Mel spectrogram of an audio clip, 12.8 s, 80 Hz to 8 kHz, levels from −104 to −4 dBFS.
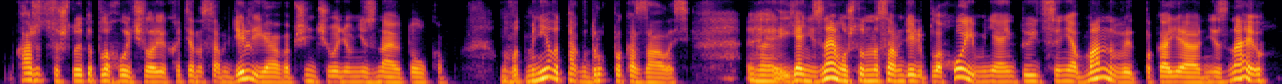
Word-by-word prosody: кажется, 180 -3 -3
что 145 +3 -3
это 165 +1 0
плохой 160 -3 -1
человек. 140 0 -1
Хотя 155 +1 -6
на 145 - -8
самом 135 0 -7
деле 205 +2 +4
я 135 -1 0
вообще 140 +4 -6
ничего 145 +1 -6
о 145 - -2
нём 140 0 -6
не 140 0 -7
знаю 130 -1 -3
толком. 130 -2 -8 0.5
Но - - -8
вот 145 0 -6
мне 205 - +5
вот 205 -3 0
так 175 -5 -4
вдруг 170 +5 -4
показалось. 130 -5 -4 0.6
Э, 160 -2 0
я 180 +1 +5
не 155 -3 -2
знаю, 230 +10 +7
может, 160 -1 0
он 160 -2 +1
на 160 - +1
самом 160 0 +1
деле 165 -2 +1
плохой, 175 - +3
и - - -2
меня 145 0 -3
интуиция 155 +1 -3
не 155 - -2
обманывает, 150 - +2
пока 140 +2 0
я 140 -2 +3
не 135 +1 -6
знаю, 170 +1 +2
150 Hz, 200 wpm, -22 LUFS, 140-170 Hz, 0.6 s, знаю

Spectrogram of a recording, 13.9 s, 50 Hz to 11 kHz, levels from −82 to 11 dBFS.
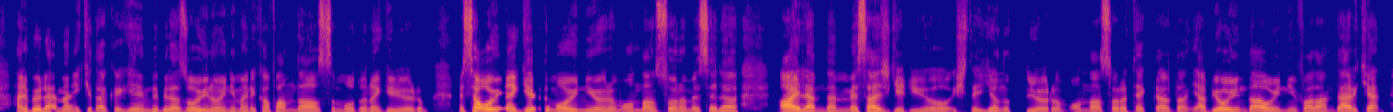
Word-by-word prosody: hani, 185 +1 -1
böyle 195 +1 +5
hemen 200 0 -2
2 200 0 -9
dakika 195 -2 -4
gireyim 195 0 -4
de 170 - -4
biraz 175 -2 -1
oyun 170 +1 +2
oynayayım 155 -3 -4
hani 145 -1 -5
kafam 155 +4 -4
dağılsın 150 0 -1
moduna 150 +1 -5
giriyorum. 130 - -6 0.3
Mesela 165 +7 +7
oyuna 215 +2 +7
girdim, 170 0 0
oynuyorum. 170 -4 -1
Ondan 170 +1 -2
sonra 165 +1 -2
mesela 160 0 -1 0.4
ailemden 155 -2 +6
mesaj 150 -3 +2
geliyor, 115 +4 -5
işte, 120 - -8
yanıtlıyorum. 120 -2 -6
Ondan 130 +2 -5
sonra 130 +1 -3
tekrardan 125 -2 -5
ya 145 -2 -3
bir 150 - 0
oyun 140 -2 +2
daha 140 0 +4
oynayayım 125 -2 -4
falan 135 +1 -3
derken 165 -1 +1
155 Hz, 160 wpm, -24 LUFS, 135-170 Hz, 0.4 s, Mesela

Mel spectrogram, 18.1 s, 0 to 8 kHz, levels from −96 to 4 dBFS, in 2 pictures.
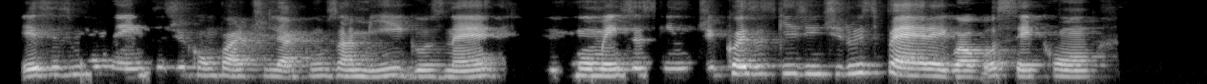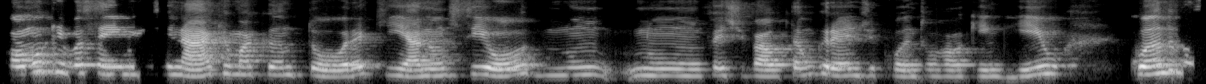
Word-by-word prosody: Esses 405 - +1
momentos 240 - -6
de 465 - -4
compartilhar 190 -4 -3
com 195 - -7
os 200 +1 -11
amigos, 190 0 -3
né, 175 +1 +3 0.7
momentos, 200 0 +2
assim, 215 -1 -5
de 225 +1 -9
coisas 255 0 +4
que 265 +1 -6
a - - -13
gente 255 -1 -6
não 260 - -3
espera 240 -8 +6
igual 180 -1 +2
você 195 -2 -2
com 180 -2 -3 0.9
como 255 +7 +3
que 310 -2 0
você 275 0 0
ia 240 -1 +2
me 240 - -3
ensinar 230 -5 +4
que - - -3
uma 240 -1 -2
cantora 225 -6 -1
que 215 -2 -8
anunciou 205 +5 +1
num 225 +1 -9
num 205 -1 -5
festival 195 -4 -1
tão 220 +3 -5
grande 210 -3 0
quanto 190 -2 -7
o - - -10
Rock 185 0 -7
in 185 0 -7
Rio, 210 +10 -2 0.5
quando 250 +3 +7
você 310 0 -8
210 Hz, 145 wpm, -21 LUFS, 190-245 Hz, 0.9 s, quando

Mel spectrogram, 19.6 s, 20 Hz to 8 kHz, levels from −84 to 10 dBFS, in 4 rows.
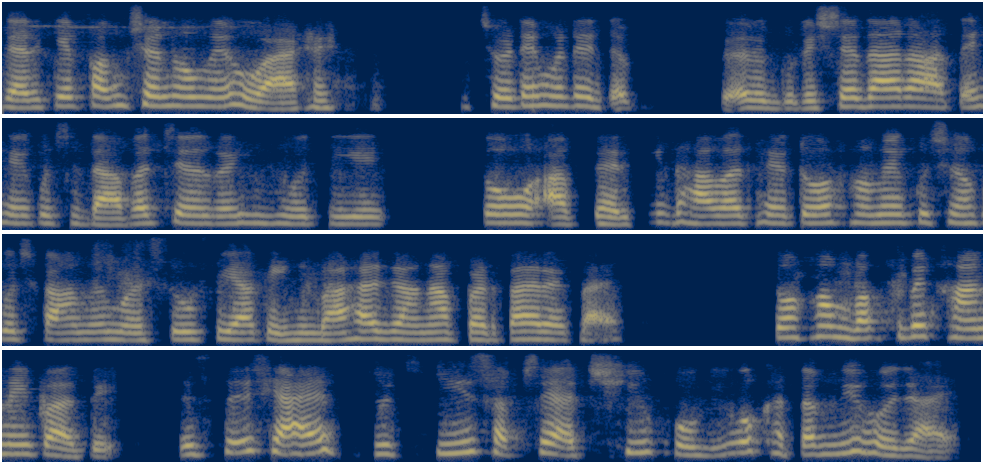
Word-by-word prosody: घर 200 -2 +2
के 240 +4 -1
फंक्शनों 250 0 +2
में 235 0 0
हुआ 215 -11 +4 0.2
है। 195 -3 -5 0.8
छोटे-मोटे 250 +1 0
जो 205 - -5
अ, 185 -1 -6
रिश्तेदार 230 +4 +3
आते 215 -3 +2
हैं, 215 -2 -5
कुछ 210 0 -10
दावत 200 +3 +2
चल 210 -3 0
रही 205 +1 -6
होती 195 -1 -7
है, 190 0 -5 0.5
तो 220 0 +3
अब 185 -3 +2
घर 185 -2 +1
की 235 +6 -15
दावत 205 -2 +1
है, 215 -2 -2
तो 215 +1 +1
हमें 225 0 -2
कुछ 235 +1 -7
ना 215 -1 -2
कुछ 215 -1 -6
काम 195 -1 0
में 200 - -5 0.2
मशरूफ़ 205 +3 -4
या 200 -1 +3
कहीं 190 0 -4
बाहर 200 +4 +3
जाना 200 -1 +2
पड़ता 205 +1 +3
रहता 195 -2 -1
है। - - -5 0.8
तो 260 - +5
हम 275 -2 +5
वक़्त 230 +3 -1
पे 285 - +6
ख़ा 245 -3 +5
नहीं 245 0 0
पाते, 175 0 +2 0.4
इससे 260 +6 -2
शायद 330 - +5 0.2
जो 245 - -1
चीज़ 260 +4 -4
सबसे 275 -5 +2
अच्छी 205 +9 -3 0.2
होगी 215 -2 -2
वो 285 +1 +2
ख़त्म 235 -1 0
भी 270 - -2
हो 280 -8 0
जाए। 195 - -2
215 Hz, 175 wpm, -21 LUFS, 200-240 Hz, 0.8 s, पे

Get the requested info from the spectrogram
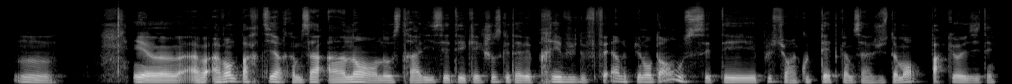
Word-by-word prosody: Mmh, 100 -7 -3 0.8
et 110 -2 +7
heu, 95 -1 +6
av 100 +3 +3
avant 130 +6 +5
de 135 - -5
partir 120 -1 +1
comme 105 0 -2
ça, 110 +2 +2
1 105 +3 +3
an 110 -5 +5
en 95 +1 -1
Australie, 95 +2 -1
c'était 100 -1 -2
quelque 100 0 -4
chose 115 0 -5
que 110 - -3
tu 100 - -5
avais 95 -2 +2
prévu 115 -2 -1
de 105 - -7
faire 130 - -4
depuis 120 -2 -5
longtemps 110 0 -1
ou - - -1
c'était 100 -1 -1
plus 130 +7 -10
sur 105 -7 -6
un 95 - -6
coup 105 - -9
de - - -26
tête, 100 - -1
comme 90 -1 -4
ça, 90 -1 -7
justement, 90 +2 -3
par - - 0
curiosité? 90 -1 -4
105 Hz, 220 wpm, -23 LUFS, 95-110 Hz, 0.8 s, et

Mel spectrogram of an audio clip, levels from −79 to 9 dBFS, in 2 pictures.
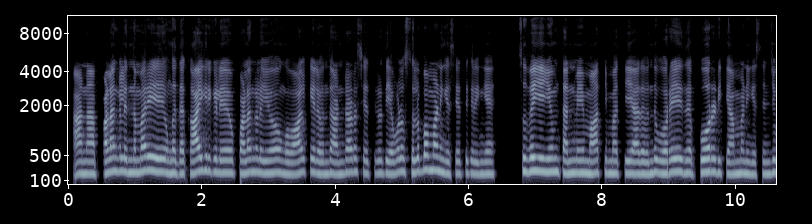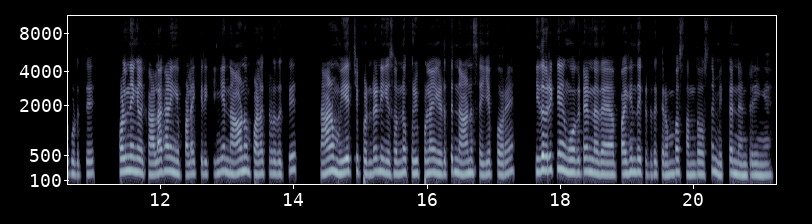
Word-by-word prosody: ஆனா, 195 0 +1 0.2
பழங்கள் 225 +3 +3
இந்தமாரி 220 +3 +2 0.2
உங்க 205 0 0
இந்த 195 0 0
காய்கறிகளையோ! 215 -1 +3
பழங்களையோ! 205 0 0
உங்க 190 -2 -2
வாழ்க்கையில 205 0 0
வந்து 190 +1 -2
அன்றாடம் 210 +3 -2
சேர்த்துக்கிறது 200 0 -4
எவ்ளோ 215 +3 -1
சுலபமான 245 +4 +1
நீங்க 195 -2 -1
சேர்த்துக்கிறீங்க! 195 -1 -4 0.5
சுவையையும் 225 -1 +4
தன்மையும் 205 0 +1
மாத்தி, 205 +1 -1
மாத்தி 200 0 -2
அத 190 - 0
வந்து 210 +2 -1
ஒரே 210 +2 +2
இத 205 0 -1
போர் 220 +1 +4
அடிக்காம 195 -1 -2
நீங்க 185 -1 -3
செஞ்சு 190 +2 -3
குடுத்து, 190 +1 -5 0.4
குழந்தைங்களுக்கு 220 -5 +3
அழகாக 215 +5 +3
நீங்க 195 -3 +1
பழக்கியிருக்கீங்க. 190 +2 -4
நானும் 220 +3 +2
பழக்கிறதுக்கு 195 +3 -3 0.4
நானும் 220 0 +4
முயற்சி 220 +2 +2
பண்றேன். 210 +4 0
நீங்க 195 -2 0
சொன்ன 205 +2 -1
குறிப்பெல்லாம் 200 0 0
எடுத்து 195 +4 -4
நானும் 200 +2 0
செய்ய 180 +1 -2
போறேன். 195 +6 -2 0.4
இதுவரைக்கும் 250 +1 +4
உங்ககிட்ட 210 +1 +2
இன்னத 195 -2 +2 0.3
பகிர்ந்துக்கிட்டதுக்கு 190 -3 -2
ரொம்ப 215 +3 -1
சந்தோஷம். 185 +4 -3
மிக்க 195 +2 -2
நன்றிங்க! 170 0 -2
205 Hz, 150 wpm, -24 LUFS, 190-220 Hz, 0.5 s, சுவையையும்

